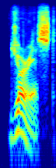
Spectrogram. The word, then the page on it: jurist: American English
